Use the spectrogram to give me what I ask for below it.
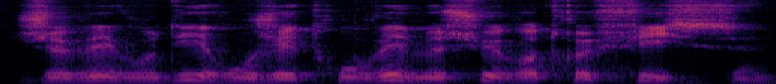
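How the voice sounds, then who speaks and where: A man doing a furious, shouting father. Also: medium pitch, normal speed, pitched above the performer's own voice, natural voice. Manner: exasperated outbursts. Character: furious middle-aged father, shouting and stamping.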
